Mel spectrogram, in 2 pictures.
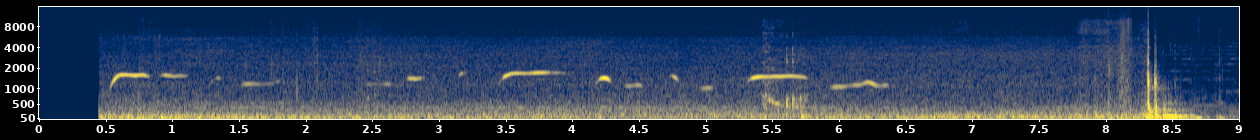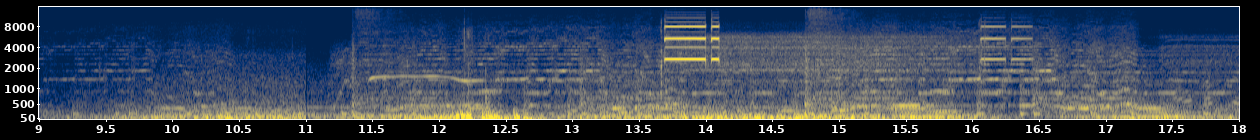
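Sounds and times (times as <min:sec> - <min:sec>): whistled chirps: 0:00.5 - 0:01.8, 0:02.5 - 0:06.4
wind buffeting microphone: 0:00.5 - 0:09.0, 0:11.9 - 0:13.0
loud knock near microphone: 0:08.2 - 0:08.8.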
